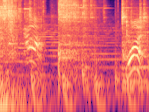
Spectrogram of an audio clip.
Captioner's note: gates clanking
